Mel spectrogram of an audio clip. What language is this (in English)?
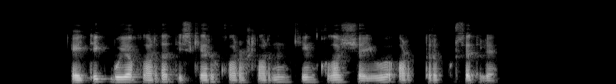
Tatar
